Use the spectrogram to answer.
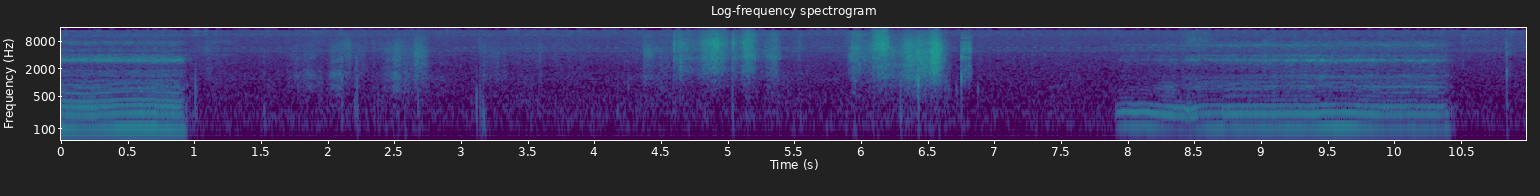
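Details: Two loud, fluttering, tonal snores from a sleeping bulldog, with quieter snuffling breaths between them.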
